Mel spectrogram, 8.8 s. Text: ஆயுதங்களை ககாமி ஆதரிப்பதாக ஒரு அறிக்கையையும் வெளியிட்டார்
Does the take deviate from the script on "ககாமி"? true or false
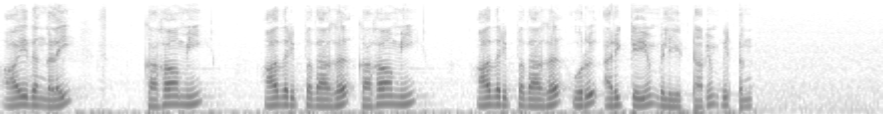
false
